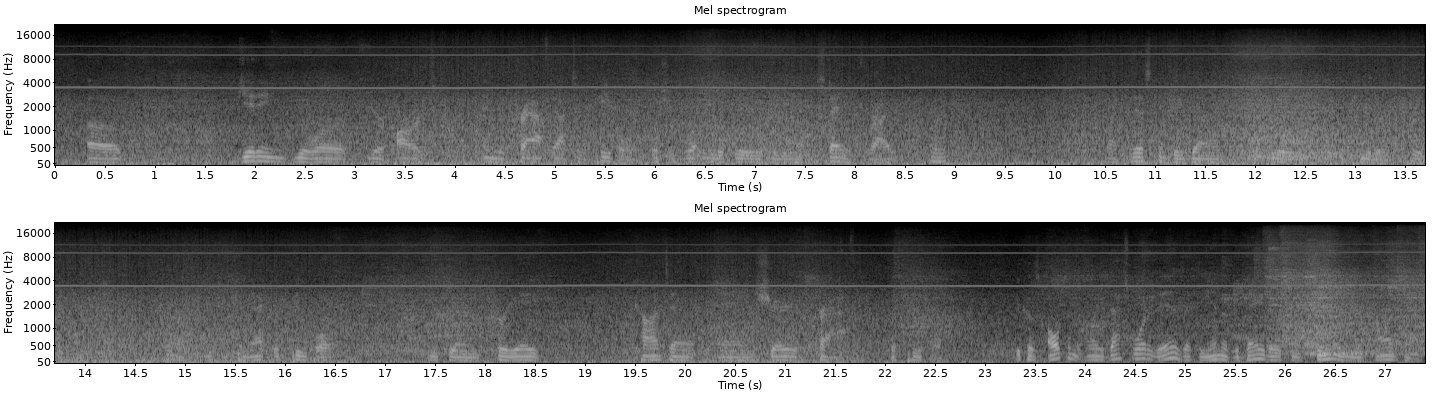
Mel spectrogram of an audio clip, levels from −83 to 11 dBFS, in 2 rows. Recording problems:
wind noise on the microphone; heavy; 1 dB below the speech
high-pitched whine; loud; throughout; 3.5 kHz, 7 dB below the speech
rain or running water; loud; throughout; 3 dB below the speech

